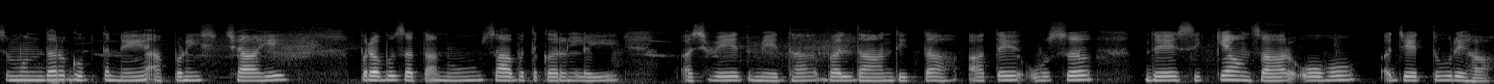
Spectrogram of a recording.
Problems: constant background noise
